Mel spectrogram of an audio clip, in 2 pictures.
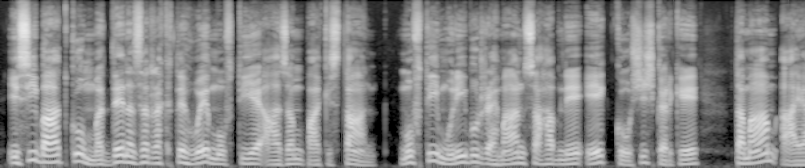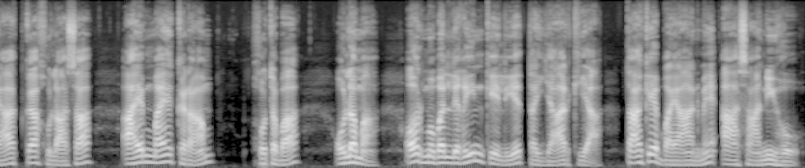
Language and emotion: Urdu, neutral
